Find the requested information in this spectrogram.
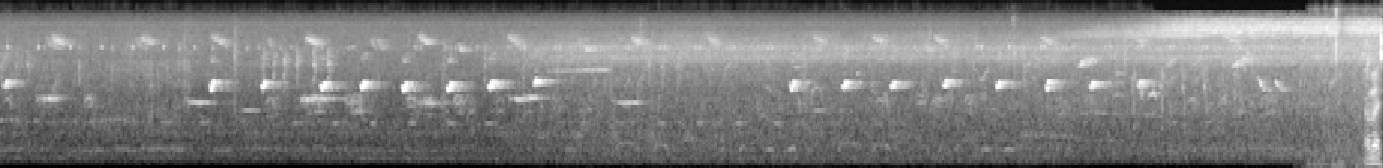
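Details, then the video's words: Tinkerbirds calling unseen throughout coastal forest in Zululand, South Africa: a steady series of short, hollow piping notes, about two per second, in two runs, with fainter bird notes, insect hiss and forest background noise. "You can hear these tinker birds everywhere."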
